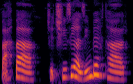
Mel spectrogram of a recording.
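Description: A woman voicing a hungry, blustering male giant from a storybook, with loud booming exclamations. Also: lively intonation, vocal fry. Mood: pleased.

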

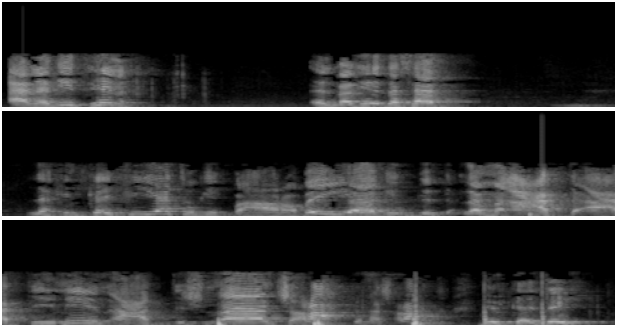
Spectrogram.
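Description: This Egyptian lecturer speaks at a moderate pace in a high, expressive voice, frequently going over the same points and testing his students. He is captured in a lecture room on a dull, lo-fi recording, his accent clearly Egyptian Arabic.

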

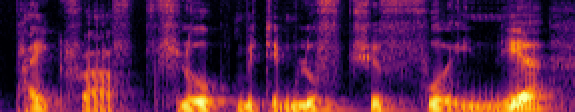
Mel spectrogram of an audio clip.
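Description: A man narrates a children's audiobook in a very low, husky voice. His pitch rises and falls a lot, and his delivery stays dry and wry. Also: unhurried. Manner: dry, wry storytelling with lively voiced dialogue. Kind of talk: audiobook reading of a children's novel.

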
